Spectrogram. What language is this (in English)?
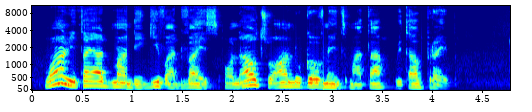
Nigerian Pidgin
